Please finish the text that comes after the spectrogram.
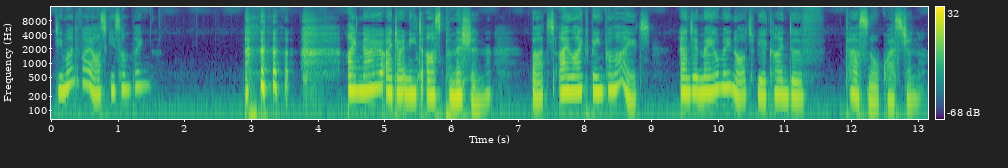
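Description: A woman playing a sweet, affectionate, polite moth monster girl in an intimate ASMR roleplay, gentle and often dropping toward a whisper. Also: a little high, animated, unhurried, pauses often. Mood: affectionate, playful. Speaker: voice actor in an audio roleplay.

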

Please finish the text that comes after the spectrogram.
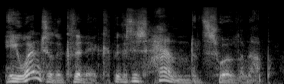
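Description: An actor with an English accent playing a precise, dry-witted, commanding gentleman detective in a radio drama. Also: low-pitched, wildly swooping pitch, fairly quick. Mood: intent, grave.

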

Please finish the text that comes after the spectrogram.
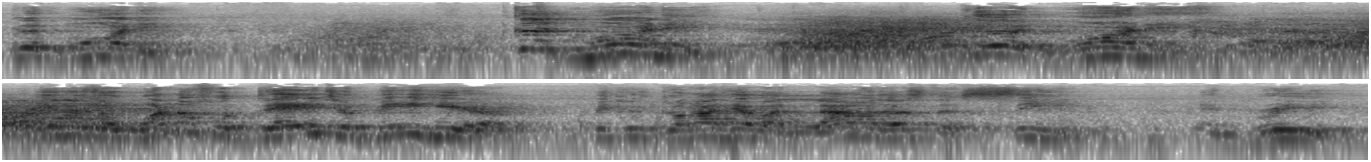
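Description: A raspy woman reverend speaks very slowly and earnestly, her high voice ringing through a large hall. She is picked up from some distance at a podium, with a long echo and a light hiss behind her. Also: expressive. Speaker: reverend giving invocation. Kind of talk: prayer at a ceremony. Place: stage of a large hall at a graduation ceremony. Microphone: podium microphone. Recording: echoey hall, distant and faintly noisy.

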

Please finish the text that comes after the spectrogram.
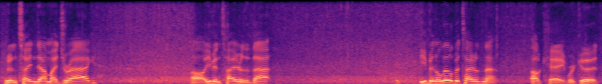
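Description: Guy fishing off the rocks, all hyped up, kinda high voice, waves and wind faintly in the back. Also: normal speed, pauses often. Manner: excited, exclaiming. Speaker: fishing vlogger. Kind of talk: outdoor vlog narration. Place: rocky ocean shoreline outdoors. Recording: faint surf and wind noise.

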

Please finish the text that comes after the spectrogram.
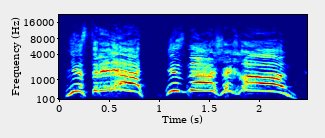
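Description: An actor playing an alarmed Russian soldier in a war video game, barking short, urgent warnings in a frantic manner. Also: male voice, very high voice, takes it slowly, creaky, bright, forceful tone, no room sound, raised voice, clean studio sound, some chatter behind, heavily acted. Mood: angry, urgent. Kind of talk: shouted battlefield warning barks for a video game.

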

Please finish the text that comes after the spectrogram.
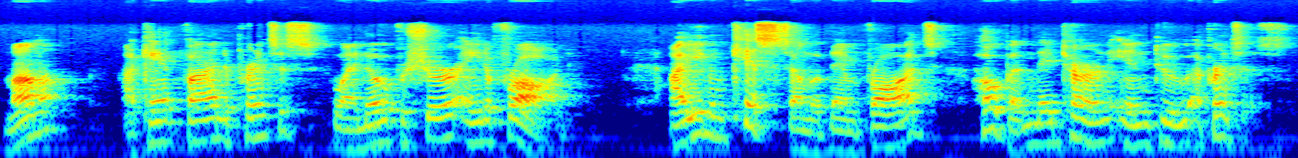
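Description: A man's voice: medium pitch, lively intonation, unhurried, close to an everyday voice. Man reading as plaintive young country prince. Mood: dejected, plaintive. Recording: dull, roomy home webcam recording.

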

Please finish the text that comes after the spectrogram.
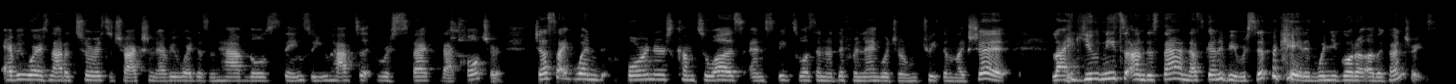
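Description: A woman's voice: medium pitch, a little fast, fairly bright tone. An American woman hosting a podcast, speaking frankly and emphatically in casual conversation over a video call from a room at home. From United States. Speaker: podcast host.

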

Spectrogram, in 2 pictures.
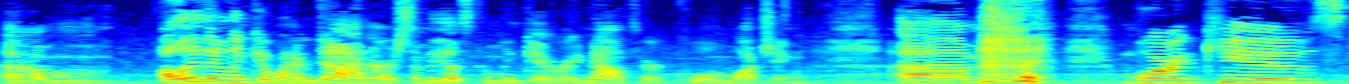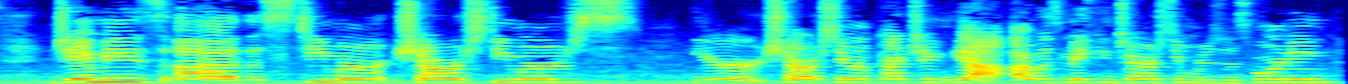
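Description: A high-voiced woman in her forties chats her way through a livestream in her home kitchen, rambling with plenty of fillers. She sounds slightly sniffly. Her voice is a little distant from the phone, with faint room noise behind her. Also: fairly even intonation, normal speed, bright, forceful tone. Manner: chatty, rambling, many fillers. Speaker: livestream host. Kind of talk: casual livestream demo. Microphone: phone camera across the room.

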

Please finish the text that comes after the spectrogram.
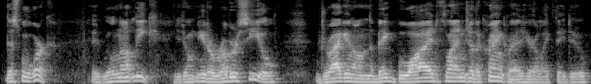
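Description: An older man explaining engine assembly step by step in a garage workshop. He sounds practical and instructive, with quick asides as he works. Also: mid-range voice, a little mellow. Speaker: engine builder. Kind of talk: hands-on workshop demonstration.

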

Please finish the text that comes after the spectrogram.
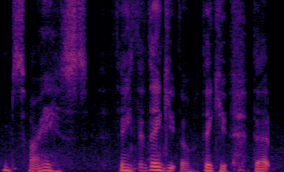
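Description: A man acts out a shy young boyfriend in an intimate audio roleplay. He is anxious and soft-spoken, stammering and hesitating as he talks, with a medium-pitched voice. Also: moderate pace, breathy edge, lightly acted. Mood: panicked, then shaky, grateful. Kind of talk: boyfriend ASMR roleplay acting.

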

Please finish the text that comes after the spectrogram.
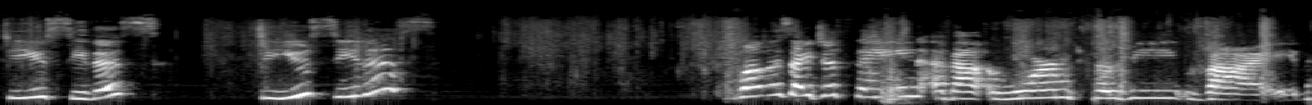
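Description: A woman in her thirties talks to the camera from her living room while she unboxes home decor. Her voice is bright and a little high, and she takes her time, gushing over each piece. The sound comes from a camera set across the room. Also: takes it slowly, long pauses, slight background noise, rough recording. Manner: chatty and enthusiastic, gushing over items. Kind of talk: casual unboxing chat to camera.

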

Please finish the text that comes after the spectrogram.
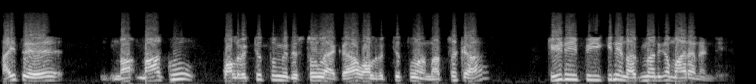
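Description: A man's voice: sits high, expressive, moderate pace, pauses often, a bit bright, rough recording. A middle-aged man from Andhra Pradesh calling in by phone as a party polling agent, giving an urgent, emphatic account to the media. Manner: urgent, pressing, emphatic retelling. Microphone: phone call.

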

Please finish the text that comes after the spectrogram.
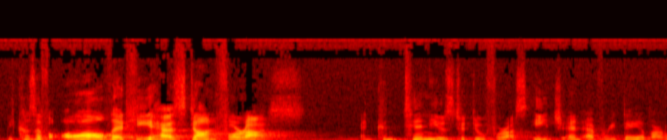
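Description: A man in his thirties, a pastor, preaching at a pulpit in a large church sanctuary with emphatic, repeated phrases that swing between loud and soft. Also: extremely high pitch. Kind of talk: sermon. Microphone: pulpit mic, far camera. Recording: church hall reverb.

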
